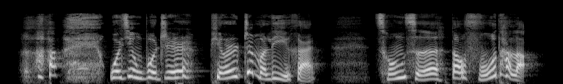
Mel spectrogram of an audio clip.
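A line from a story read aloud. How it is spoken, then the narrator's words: Laughing heartily. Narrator (Chinese): 贾琏已绝倒在炕上，拍手笑道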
